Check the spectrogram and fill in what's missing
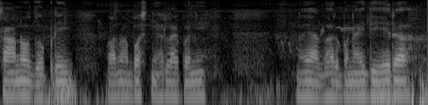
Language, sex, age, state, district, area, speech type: Nepali, male, 30-45, West Bengal, Kalimpong, rural, spontaneous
